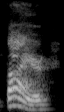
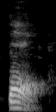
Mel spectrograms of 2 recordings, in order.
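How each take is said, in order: First: It is said in the speaker's plain pronunciation. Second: It is said in a strong country Southern accent.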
